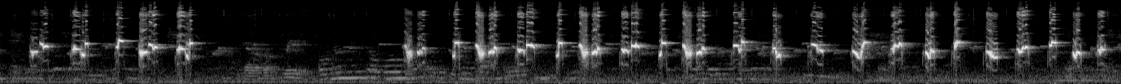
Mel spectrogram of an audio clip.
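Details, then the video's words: Sooty-headed bulbul long 'ropel' fighting song meant to make other birds sing: rapid chains of bright chirping notes repeated nearly three per second, a short pause, then a longer steady run. "trucukan GACOR tarung ropel panjang ini AMPUH bikin trucuk gacor bunyi NYAUT"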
